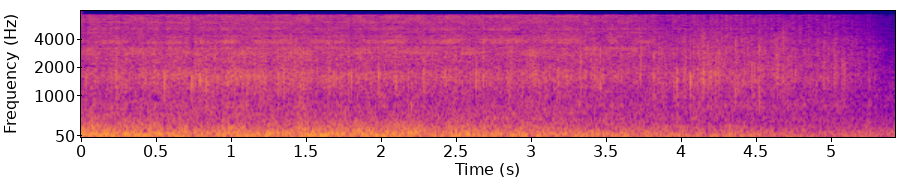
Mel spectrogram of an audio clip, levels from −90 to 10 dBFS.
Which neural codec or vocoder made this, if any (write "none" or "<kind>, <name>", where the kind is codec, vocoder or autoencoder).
none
